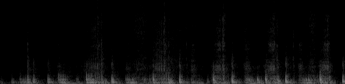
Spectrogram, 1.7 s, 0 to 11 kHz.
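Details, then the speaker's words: 1999 car door trim panel shaken by hand, giving quick irregular plastic clicks and creaks as the dried-out fasteners let it rattle over bumps. "и такая проблема есть на дверных картах то есть рассыхается крепление и дверная карта на кочках начинает делать вот так"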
